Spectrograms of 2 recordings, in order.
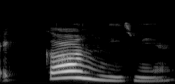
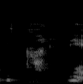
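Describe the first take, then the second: First: Drawn-out loud sobbing plea; wailing, breaking. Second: Whispered, all breath gone after crying; broken whisper. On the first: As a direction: let it burst out, slow and loud. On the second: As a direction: barely breathe the words out. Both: A narrator's reading. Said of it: "begint Freek te huilen".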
